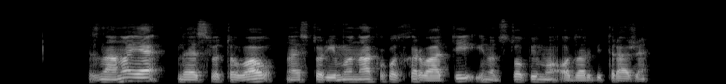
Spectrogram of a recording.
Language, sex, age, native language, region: Slovenian, male, 30-49, Slovenian, Southeast Slovenia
